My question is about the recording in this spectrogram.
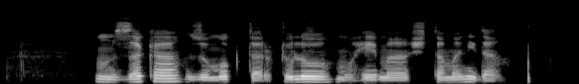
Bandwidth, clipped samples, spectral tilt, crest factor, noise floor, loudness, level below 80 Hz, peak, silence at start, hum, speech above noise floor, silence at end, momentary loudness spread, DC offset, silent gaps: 7.6 kHz; under 0.1%; -6.5 dB/octave; 18 dB; -66 dBFS; -18 LUFS; -70 dBFS; 0 dBFS; 0.95 s; none; 48 dB; 0.8 s; 15 LU; under 0.1%; none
